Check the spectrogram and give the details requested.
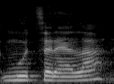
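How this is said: It is said with an Italian pronunciation. It is the authentic Italian way. The speaker calls it right. "you pronounce in Italian, it's mozzarella"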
